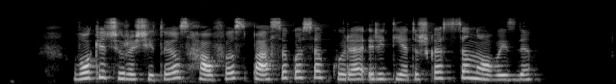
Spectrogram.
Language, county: Lithuanian, Klaipėda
